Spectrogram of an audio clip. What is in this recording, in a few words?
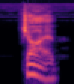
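"jibe", Australian English; pronunciations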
